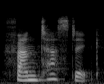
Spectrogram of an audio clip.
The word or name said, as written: fantastic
